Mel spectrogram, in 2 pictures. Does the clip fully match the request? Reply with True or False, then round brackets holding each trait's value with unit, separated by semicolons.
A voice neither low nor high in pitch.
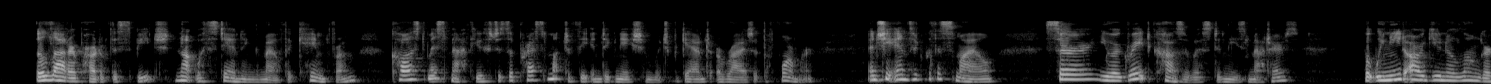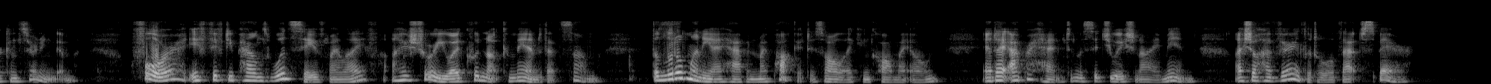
True (150 Hz)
